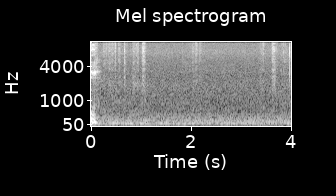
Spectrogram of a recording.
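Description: Pencil writing on lined notebook paper: faint, irregular scratching of the strokes.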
